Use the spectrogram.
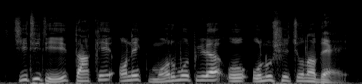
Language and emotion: Bengali, neutral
